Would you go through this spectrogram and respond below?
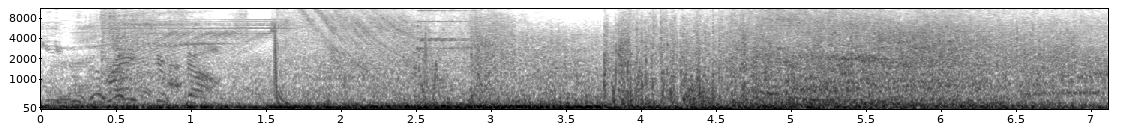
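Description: A huge explosion tears through Metropolis in the fighting game Injustice, a loud, sustained rumbling boom with dense low-end roar and scattered crackles, rolling on for several seconds before slowly easing.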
